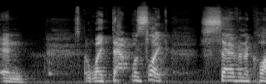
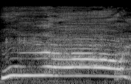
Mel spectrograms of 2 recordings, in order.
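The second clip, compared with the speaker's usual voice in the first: very high, loud, terrified crying scream. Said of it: "I was like".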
